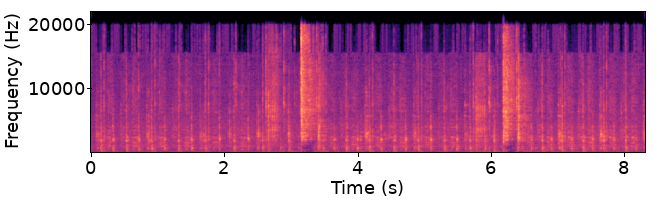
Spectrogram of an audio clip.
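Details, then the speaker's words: Small engine on a homemade buzz coil, at the slowest speed it has held: light regular ticking several times a second, steady with no misses; normal slow running. "this is the slowest I've actually gotten it to run is right now today at least"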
